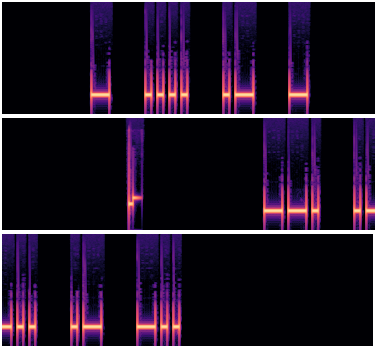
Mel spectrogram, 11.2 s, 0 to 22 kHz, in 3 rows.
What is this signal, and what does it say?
Morse code, heard as a keyed tone, about 20 wpm, spaced as for 14 wpm, 700 Hz. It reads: THAT GLAD
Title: 160 Lesson 26f - Letter g - Words 20wpm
